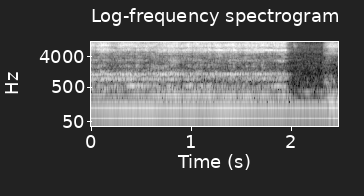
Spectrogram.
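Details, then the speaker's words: La Spaziale Dream T espresso machine after a control board replacement for boiler overfilling: a steady pump hum for about two seconds, then a clean cutoff when water reaches the level probe; normal pump shutoff. "The issue before was that the pump wouldn't turn off. So you'll hear, in a moment here, the pump will turn off."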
